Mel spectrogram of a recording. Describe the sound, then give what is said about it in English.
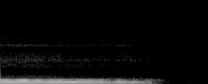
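A soft, low, steady hum from a human voice holds one warm pitch for about a second and a half, then fades out on the end of the breath into silence. “And now let it out with a very soft, warm hum.”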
